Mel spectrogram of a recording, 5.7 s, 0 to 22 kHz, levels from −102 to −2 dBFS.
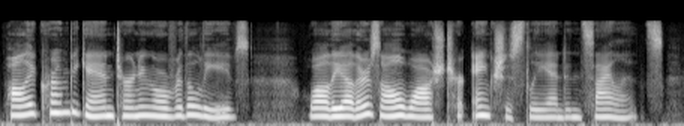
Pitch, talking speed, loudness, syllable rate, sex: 235 Hz, 170 wpm, -16 LUFS, 6.1 syllables/s, female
